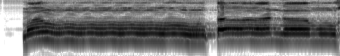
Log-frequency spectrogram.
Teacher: Nun sukun bertemu kaf, ikfa hakiki. Kita samarkan bunyi nun sukun 3 harakat.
